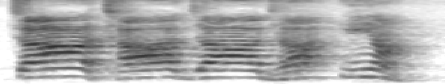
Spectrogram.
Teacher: तालु में टच होने के कारण जिह्वा के ये तालव्य वर्ण गिने जाते हैं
